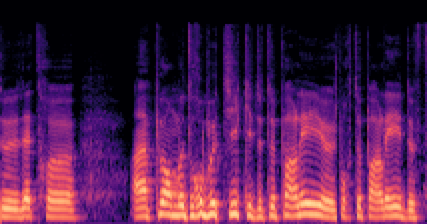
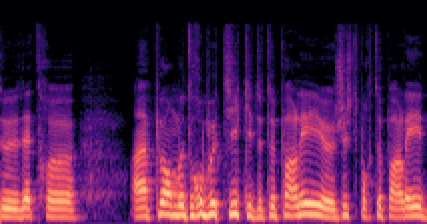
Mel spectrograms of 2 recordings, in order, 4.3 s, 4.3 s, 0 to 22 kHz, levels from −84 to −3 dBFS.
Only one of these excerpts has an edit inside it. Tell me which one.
first; 1 cut; at 3.3 s

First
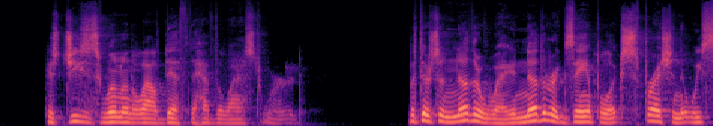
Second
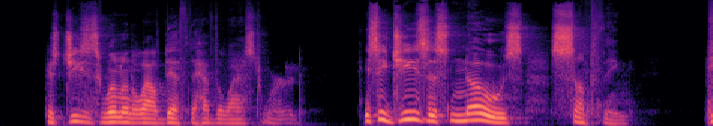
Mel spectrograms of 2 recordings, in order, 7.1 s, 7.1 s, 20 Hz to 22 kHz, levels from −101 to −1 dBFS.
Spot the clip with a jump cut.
second; 1 cut; at 3.6 s

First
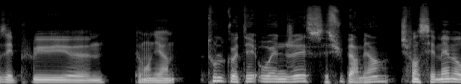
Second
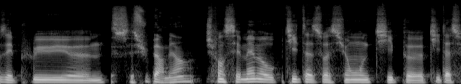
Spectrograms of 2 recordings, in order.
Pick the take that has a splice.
second; 1 cut; at 1.1 s

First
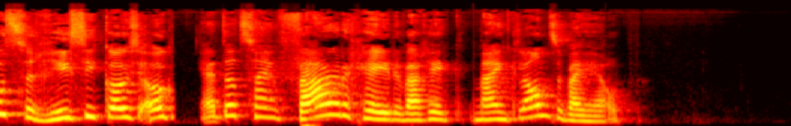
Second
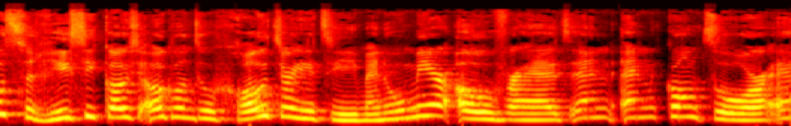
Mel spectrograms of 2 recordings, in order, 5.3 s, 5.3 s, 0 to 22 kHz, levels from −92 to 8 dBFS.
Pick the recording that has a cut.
first; 1 cut; at 1.1 s

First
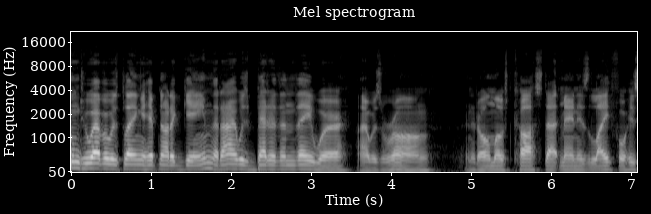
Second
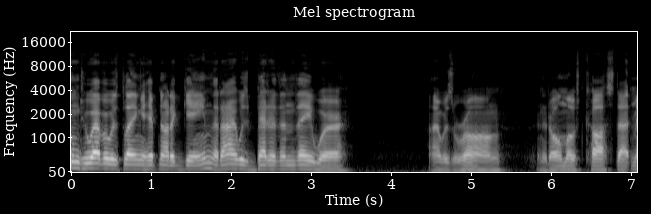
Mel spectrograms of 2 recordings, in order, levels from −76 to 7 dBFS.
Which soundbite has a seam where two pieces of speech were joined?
first; 1 cut; at 3.5 s

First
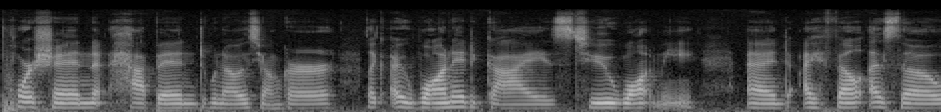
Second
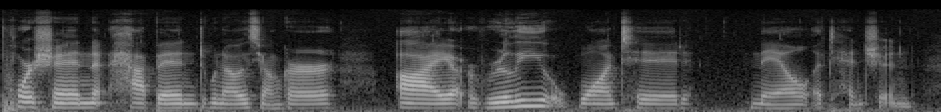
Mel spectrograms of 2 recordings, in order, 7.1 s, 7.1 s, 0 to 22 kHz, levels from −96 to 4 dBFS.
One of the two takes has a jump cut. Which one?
first; 1 cut; at 2.7 s

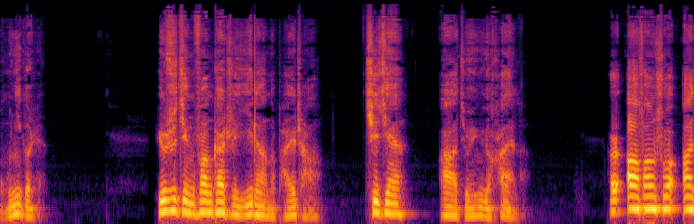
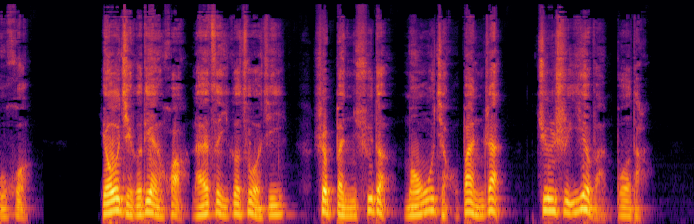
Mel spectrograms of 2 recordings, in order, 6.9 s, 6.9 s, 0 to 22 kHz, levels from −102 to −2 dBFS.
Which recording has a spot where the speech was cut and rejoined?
first; 2 cuts; at 1.5 s, 2.5 s

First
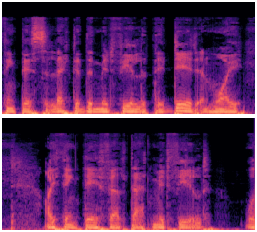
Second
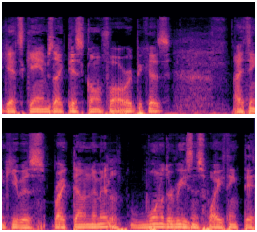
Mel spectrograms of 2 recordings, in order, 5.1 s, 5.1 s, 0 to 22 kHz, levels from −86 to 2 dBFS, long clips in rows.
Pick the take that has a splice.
second; 1 cut; at 3.8 s

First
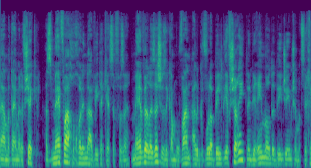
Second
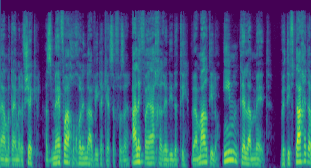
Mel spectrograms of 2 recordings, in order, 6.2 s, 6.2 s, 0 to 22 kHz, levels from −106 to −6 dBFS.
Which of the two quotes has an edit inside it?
first; 2 cuts; at 2.6 s, 4.9 s

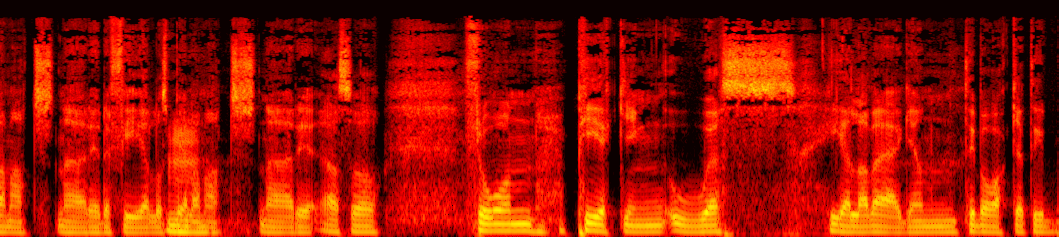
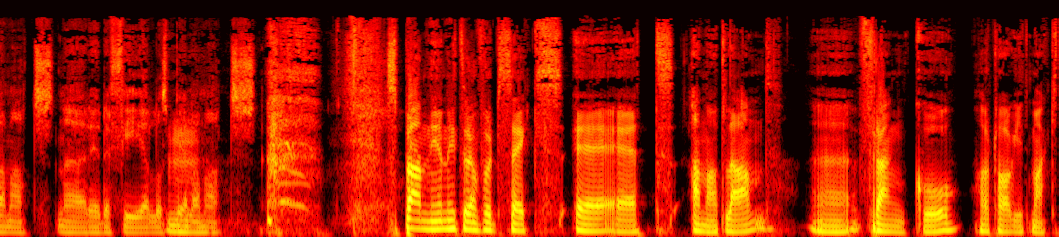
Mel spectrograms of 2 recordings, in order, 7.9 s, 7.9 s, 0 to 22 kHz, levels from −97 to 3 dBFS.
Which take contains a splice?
second; 1 cut; at 1.9 s

